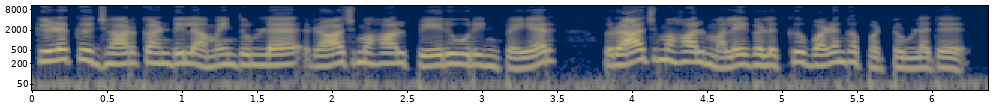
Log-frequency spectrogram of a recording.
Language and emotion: Tamil, neutral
